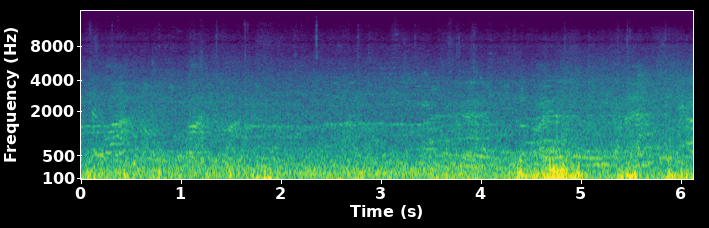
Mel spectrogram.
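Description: Outdoor street ambience: indistinct voices of people nearby over a steady low rumble, with a few low thumps in the second half.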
